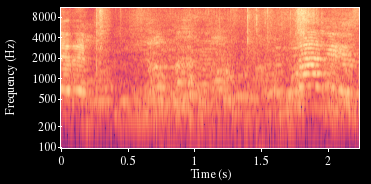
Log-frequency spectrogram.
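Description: Crowd chatter: many people talking at once, with a woman's voice among them.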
